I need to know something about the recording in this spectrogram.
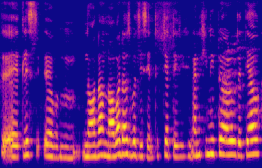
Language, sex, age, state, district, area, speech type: Assamese, female, 30-45, Assam, Udalguri, urban, spontaneous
